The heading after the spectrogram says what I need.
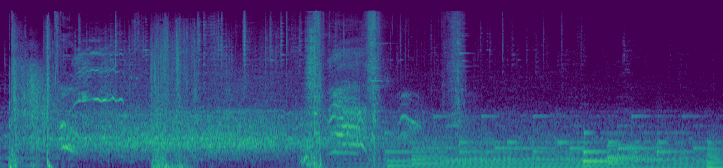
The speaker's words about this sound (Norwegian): Eh, Berdon Segelstad, den beste skytteren i området med det beste geværet, legger an mot en granlegg og brenner av et skudd. Han skal ha brukt en sølvknapp fra sin egen jakke, som han har knadd til ei kule, og så treffer han Sinclair midt i panna.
